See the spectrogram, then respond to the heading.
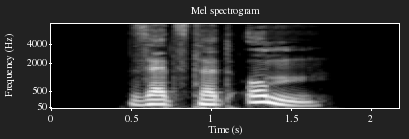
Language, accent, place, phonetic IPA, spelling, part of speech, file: German, Germany, Berlin, [ˌzɛt͡stət ˈʊm], setztet um, verb, De-setztet um.ogg
- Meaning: inflection of umsetzen: 1. second-person plural preterite 2. second-person plural subjunctive II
